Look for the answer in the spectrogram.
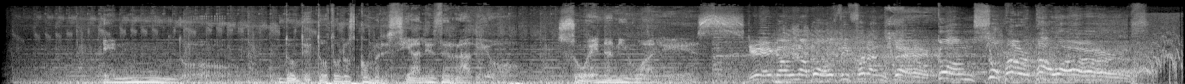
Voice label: SPANISH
